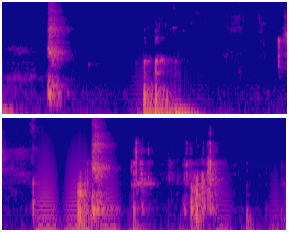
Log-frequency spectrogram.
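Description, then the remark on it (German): Someone drinks water: a few wet gulps and swallows with soft mouth clicks and slurps, irregular and moderately loud, with no talking. “Wasser kühlt zumindest mal ein bisschen.”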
